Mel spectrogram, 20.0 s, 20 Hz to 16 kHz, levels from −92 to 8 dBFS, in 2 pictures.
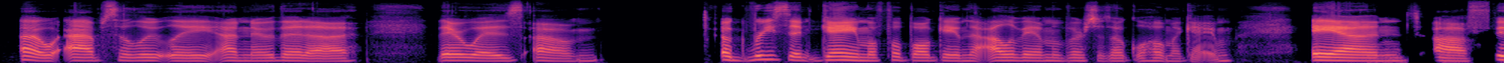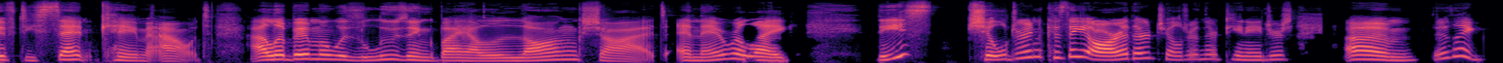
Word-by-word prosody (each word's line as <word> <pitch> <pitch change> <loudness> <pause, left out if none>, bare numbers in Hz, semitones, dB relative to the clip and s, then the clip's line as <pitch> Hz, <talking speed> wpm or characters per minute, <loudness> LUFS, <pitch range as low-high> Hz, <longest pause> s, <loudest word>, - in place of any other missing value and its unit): Oh, 165 -7 +2
absolutely. 175 -2 -1
I 175 - -1
know 165 0 -6
that, 170 -2 -1
uh, 150 +1 -1 0.5
there 180 0 +1
was, 160 0 -3
um, 160 0 -6 0.8
a 215 -2 +2
recent 225 -3 -1
game, 205 -4 +6
a 170 - -6
football 180 -2 -6
game, 170 -2 -3
the 165 - -6
Alabama 175 -1 -3
versus 165 -2 -4
Oklahoma 155 -1 -10
game, 160 - -10 0.5
and, 170 -3 +7 0.2
uh, 155 -2 0
50 200 +2 -2
Cent 230 +3 +2
came 185 -4 -2
out. 150 0 -4 0.3
Alabama 255 +5 +4
was 220 -6 -4
losing 215 -1 -3
by 175 0 -1
a 165 -2 -2
long 175 +9 -3
shot, 160 -9 -4
and 190 -1 -2
they 195 +5 0
were 275 0 -1
like, 195 -6 +2 0.6
"These 455 +5 +2 0.2
children" 265 +11 +3
'cause 340 -2 -5
they 405 +1 +5
are, 225 0 +6
they're 300 +1 -1
children, 255 -4 -8
they're 260 0 -11
teenagers. 230 0 -7 0.4
Um, 220 -6 +3
they 290 - -8
like, 415 - -1
185 Hz, 145 wpm, -23 LUFS, 165-230 Hz, 0.8 s, and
